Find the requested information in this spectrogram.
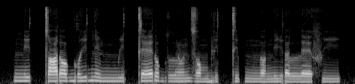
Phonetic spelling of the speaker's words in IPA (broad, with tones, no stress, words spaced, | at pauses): ni˩˧tːɑ˩˧ɾɔ˩˧ɡʷiː˩˧d ɾĩ˩mːi˩ tːɛː˩˧ɾo˩b lːõ˩˧nzɔ˩mbi˩ tːi˩p nːɔ˩niː˩ɾʌ˩lːɛː˩ fiː˩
